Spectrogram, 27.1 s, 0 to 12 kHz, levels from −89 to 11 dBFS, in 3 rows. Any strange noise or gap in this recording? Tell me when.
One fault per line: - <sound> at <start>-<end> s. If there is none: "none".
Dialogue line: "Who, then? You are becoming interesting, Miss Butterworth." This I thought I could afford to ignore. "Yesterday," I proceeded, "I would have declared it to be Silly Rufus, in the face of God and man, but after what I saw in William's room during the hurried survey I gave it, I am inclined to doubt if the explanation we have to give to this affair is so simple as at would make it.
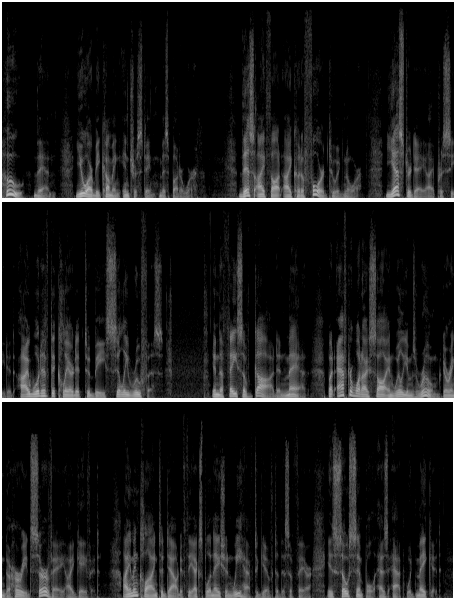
none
